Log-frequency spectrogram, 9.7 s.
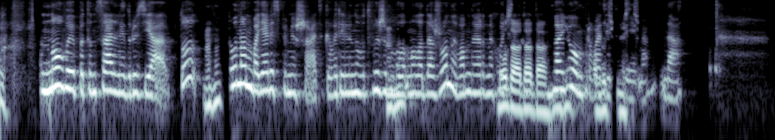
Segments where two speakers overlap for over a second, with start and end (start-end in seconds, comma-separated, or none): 6.2-8.0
